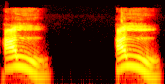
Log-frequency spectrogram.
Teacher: যখন দেখবেন যে আমার জীবের আগাটা এখানে যেমন বলা হয়েছে জীবের আগাটা উপরে দাঁতের মাড়ির সঙ্গে লেগে উচ্চারিত হয়, জীবের আগার কিনারা এবং সামনের উপরে দুই পাশের দাঁতের গোড়ার সাথে লাগিয়ে উচ্চারিত হয় লাম।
